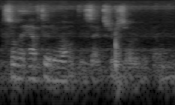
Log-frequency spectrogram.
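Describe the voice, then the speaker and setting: A man's voice: mid-range voice, steady tone. Distant man explaining in an echoey room. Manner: measured, explaining step by step. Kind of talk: explanatory seminar talk. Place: lecture room. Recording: echoey, far from the mic, noisy.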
